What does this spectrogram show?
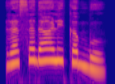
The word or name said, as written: ರಸದಾಳೆಕಬ್ಬು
